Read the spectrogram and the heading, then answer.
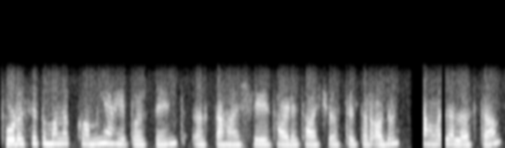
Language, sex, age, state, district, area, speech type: Marathi, female, 18-30, Maharashtra, Wardha, rural, conversation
